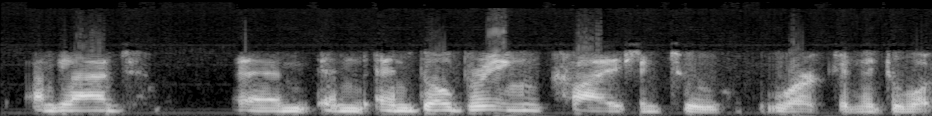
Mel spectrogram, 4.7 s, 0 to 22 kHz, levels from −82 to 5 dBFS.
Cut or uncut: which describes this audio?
cut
